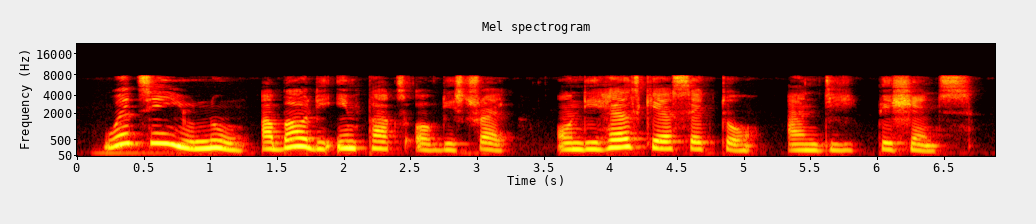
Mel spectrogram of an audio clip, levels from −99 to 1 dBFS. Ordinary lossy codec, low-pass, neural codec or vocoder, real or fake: none; none; none; real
